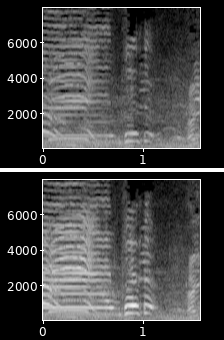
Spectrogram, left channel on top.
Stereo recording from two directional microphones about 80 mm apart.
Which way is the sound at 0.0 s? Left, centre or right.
Right.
